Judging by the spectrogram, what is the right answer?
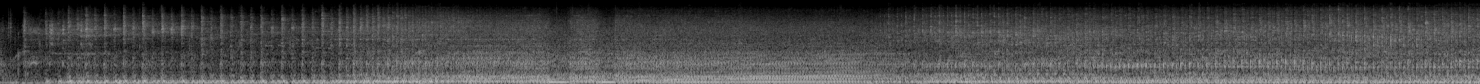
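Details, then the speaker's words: Rusty Datsun with a leaking head gasket, sealed using Vegemite and bacon, fires and settles into a steady, even idle with no knock or misfire; normal running, though an exhaust leak is smelled. "he is running with fim might sealing his head gasket very impressed with you Fred you've done well"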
